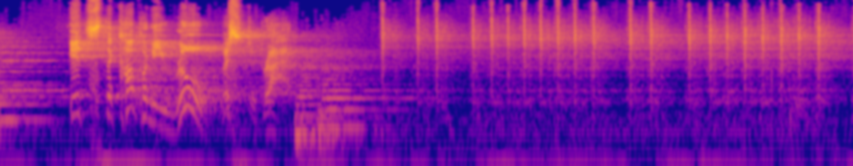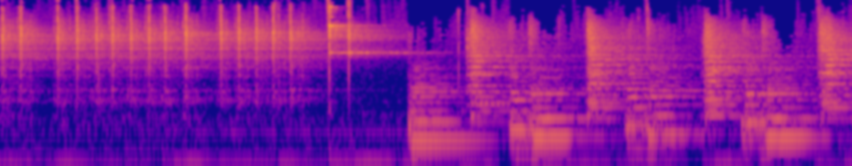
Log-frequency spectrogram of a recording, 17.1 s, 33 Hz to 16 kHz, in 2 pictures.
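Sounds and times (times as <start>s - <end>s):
quiet orchestral accompaniment: 0.0s - 3.8s, 12.6s - 17.0s
typewriter keys clacking: 3.8s - 12.0s.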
